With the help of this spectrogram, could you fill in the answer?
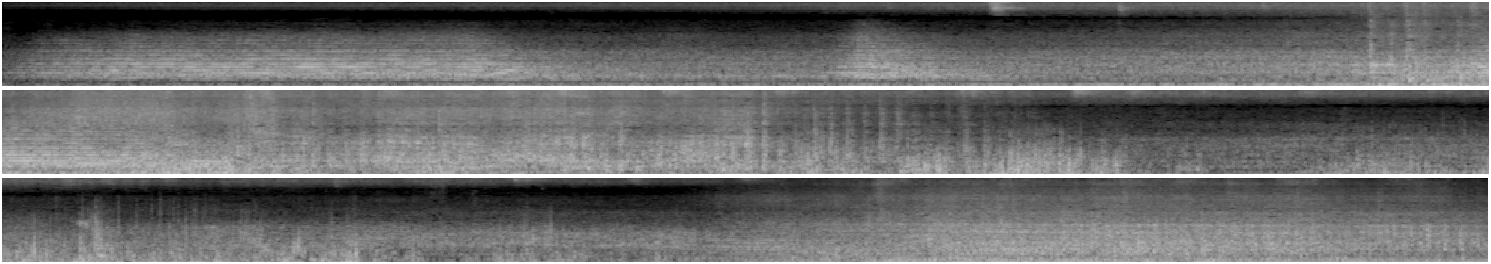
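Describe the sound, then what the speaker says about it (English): A Metro-North Railroad train passes the Appalachian Trail station, sounding long blaring horn blasts and then rushing by with loud rumbling and rhythmic clickety-clack of wheels, wind buffeting the microphone, before fading into a final horn. "Metro-North Railroad at the Appalachian Trail train station"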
